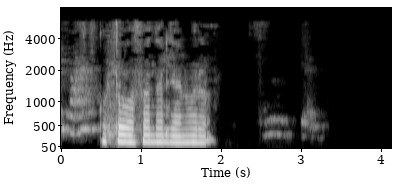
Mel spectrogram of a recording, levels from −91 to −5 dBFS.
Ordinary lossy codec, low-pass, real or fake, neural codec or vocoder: MP3, 24 kbps; 7.2 kHz; fake; codec, 16 kHz, 16 kbps, FreqCodec, smaller model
